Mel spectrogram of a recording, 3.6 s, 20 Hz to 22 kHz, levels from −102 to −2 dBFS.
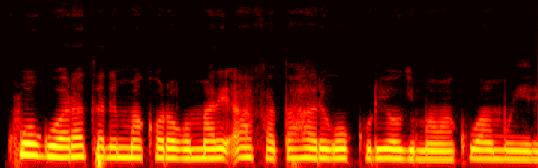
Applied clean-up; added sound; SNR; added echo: none; none; none; none.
